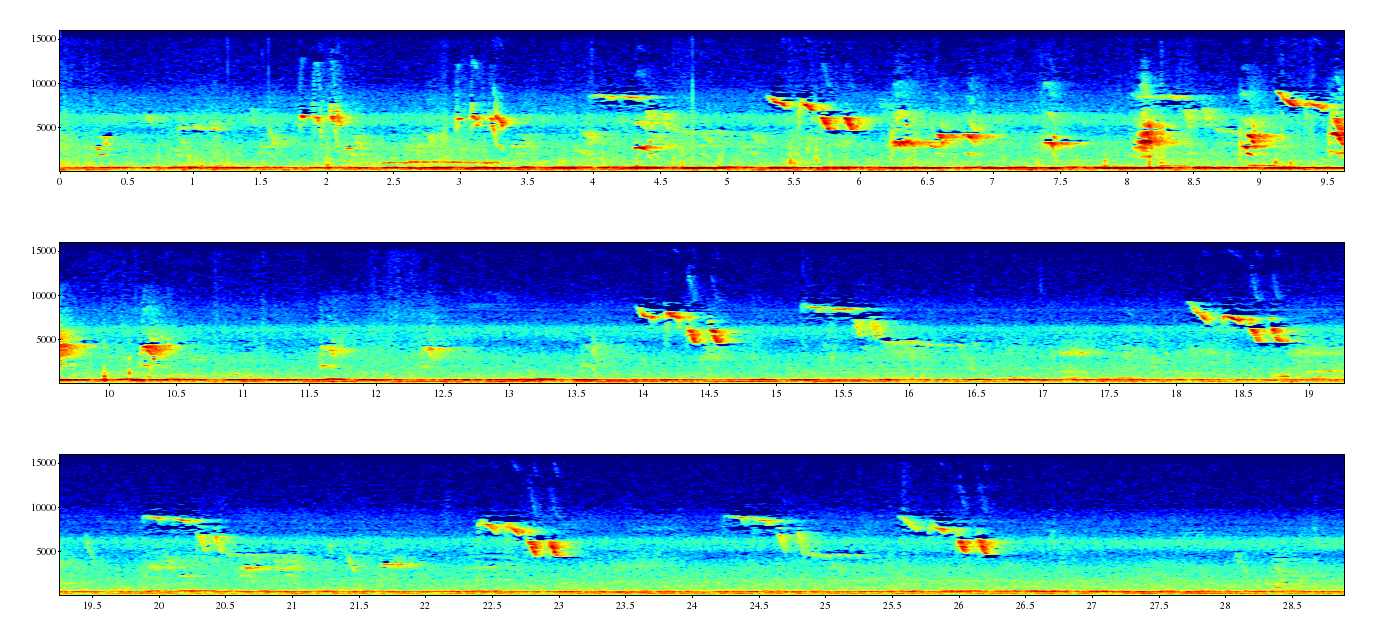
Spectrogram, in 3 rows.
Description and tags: ambiente.parquemarialuisa.01
park ambient with human voices, pigeons and other birds /ambiente de un parque, con voces y sonido de palonas y otros pajaros
birds, field-recording, nature, south-spain, city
